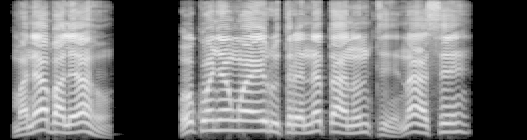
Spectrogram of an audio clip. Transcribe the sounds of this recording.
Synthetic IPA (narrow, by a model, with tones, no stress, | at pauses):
ma˨nɪ˦a˦ba˨lɪ˨˦a˦ɦʊ̰˨ | o˦kʷo˦ɲe˦ŋʷa˦˨ɲɪ˦ɾu˨te˨ɾe˨˦e˦ta˦˨nʊ˨n̩˦tɪ̰˨na˨a˨sɪ˦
